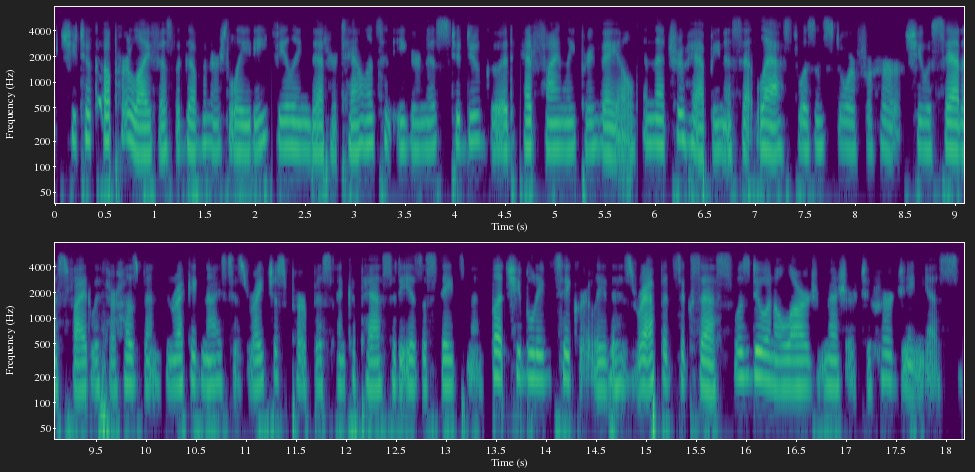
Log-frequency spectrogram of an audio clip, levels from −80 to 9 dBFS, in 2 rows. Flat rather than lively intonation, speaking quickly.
Yes: narrow, 2.3 semitones; fast, 215 wpm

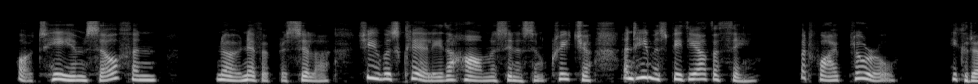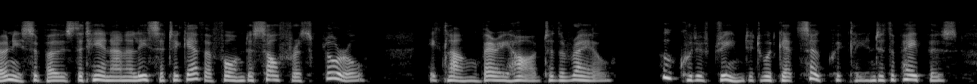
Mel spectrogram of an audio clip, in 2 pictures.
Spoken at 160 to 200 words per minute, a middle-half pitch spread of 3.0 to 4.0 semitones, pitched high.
Yes: average, 170 wpm; average, 3.4 semitones; high, 195 Hz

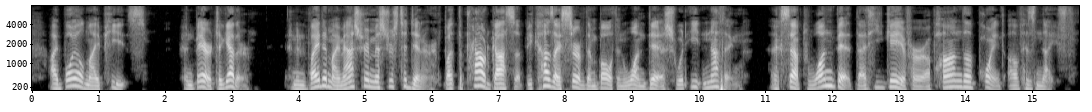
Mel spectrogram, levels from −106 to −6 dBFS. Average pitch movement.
No: wide, 7.5 semitones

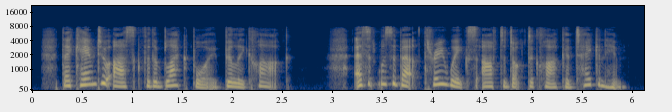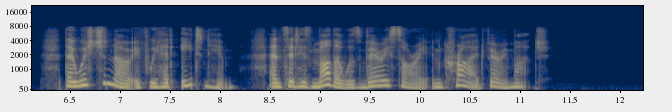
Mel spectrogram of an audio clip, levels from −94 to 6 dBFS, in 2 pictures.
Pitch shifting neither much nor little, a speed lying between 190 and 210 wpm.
No: wide, 5.9 semitones; fast, 205 wpm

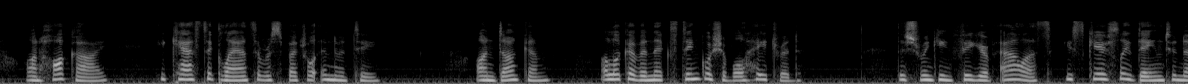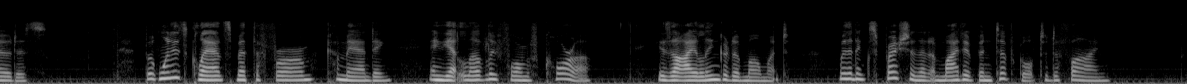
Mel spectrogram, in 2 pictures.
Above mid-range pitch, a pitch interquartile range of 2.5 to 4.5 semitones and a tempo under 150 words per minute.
Yes: high, 200 Hz; average, 3.1 semitones; average, 140 wpm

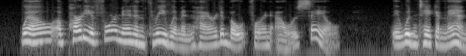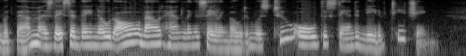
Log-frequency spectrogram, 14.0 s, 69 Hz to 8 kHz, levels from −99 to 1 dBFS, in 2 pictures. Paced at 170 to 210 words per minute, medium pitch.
Yes: average, 190 wpm; medium, 180 Hz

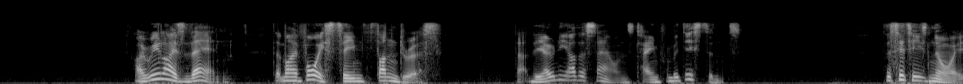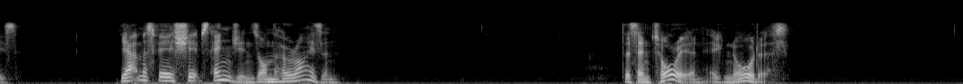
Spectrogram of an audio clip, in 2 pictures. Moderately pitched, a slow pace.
Yes: medium, 145 Hz; slow, 95 wpm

